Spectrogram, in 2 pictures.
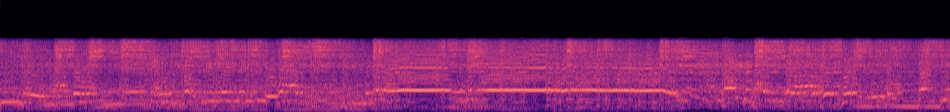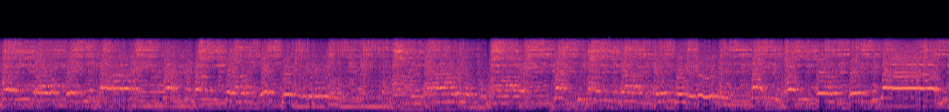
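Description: Live rock band: a cello played standing, with a drum kit and singing. The melody holds one long note about six seconds in, then moves on.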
